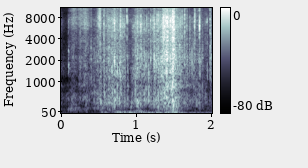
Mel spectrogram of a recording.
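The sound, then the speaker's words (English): Brown crinkly paper wrapping being handled, a dense continuous crackling rustle lasting about two seconds that swells louder past the middle before easing off, with no talking. “It's wrapped in brown crinkly paper, which is gonna be really good for the audio.”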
